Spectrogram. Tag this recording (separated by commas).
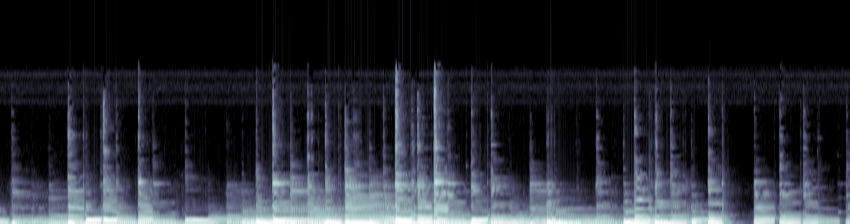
Guitar, Plucked string instrument, Strum, Acoustic guitar, Musical instrument, Music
